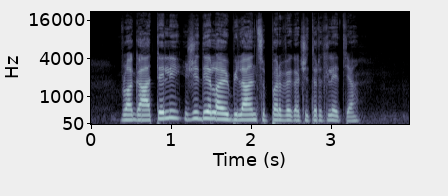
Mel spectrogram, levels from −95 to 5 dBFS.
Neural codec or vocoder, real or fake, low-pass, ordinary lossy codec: vocoder, 44.1 kHz, 128 mel bands every 256 samples, BigVGAN v2; fake; none; none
